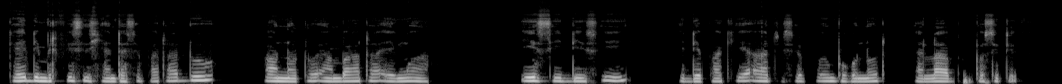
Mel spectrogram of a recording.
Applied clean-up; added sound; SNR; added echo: none; none; none; none.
